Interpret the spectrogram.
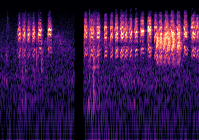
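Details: At a nest box where a great tit pair feeds its nestlings, rapid high, thin notes run in quick series, broken by a brief silent cut, then continuing and thickening into a denser chatter.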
